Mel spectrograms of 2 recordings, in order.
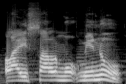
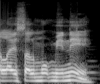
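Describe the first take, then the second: First: The second word ends with a 'u' vowel. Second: The second word ends with an 'i' vowel. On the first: The speaker calls it right. "maka harusnya dibaca laisal mu'minu, bukan mu'mini" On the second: The speaker calls it wrong. "Yakin bacanya laisal mu'mini"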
